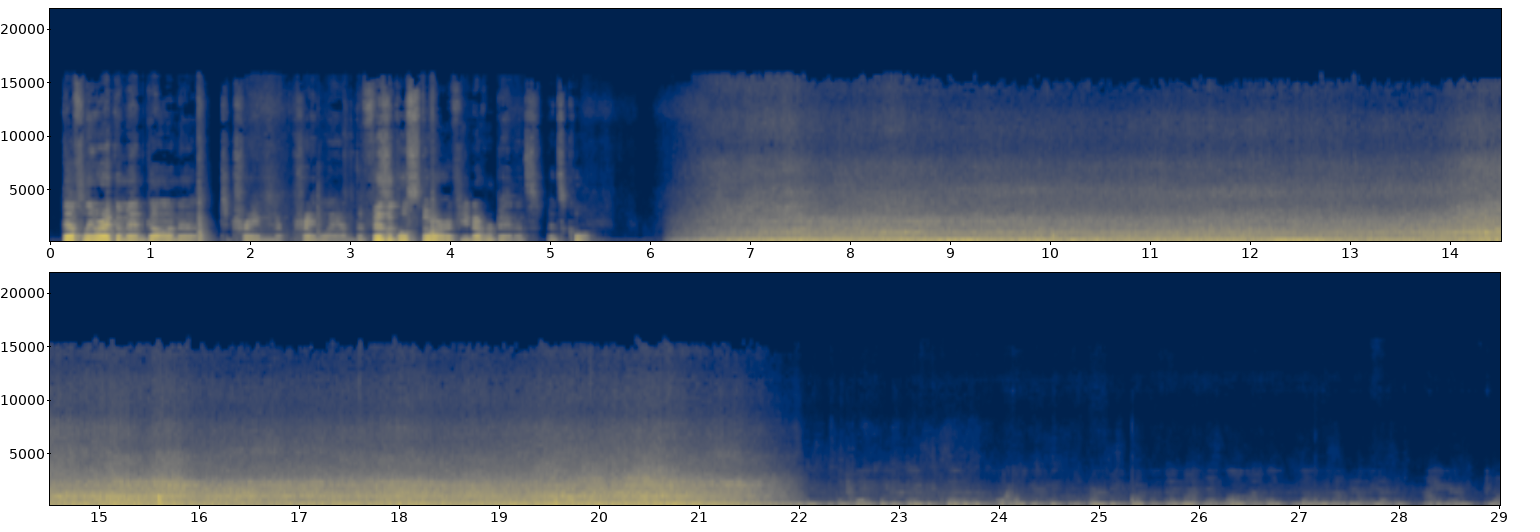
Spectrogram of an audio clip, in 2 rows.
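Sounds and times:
street traffic rumble: 6.2 - 29.0.

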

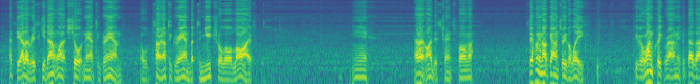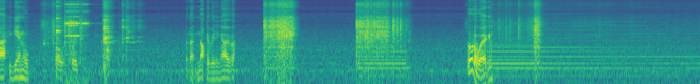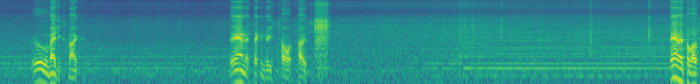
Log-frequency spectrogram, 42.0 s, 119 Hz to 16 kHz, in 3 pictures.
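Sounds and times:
steady buzzing hum: 0.0 - 42.0
steady hiss: 0.0 - 42.0
loud electrical crackle: 12.9 - 16.9, 19.2 - 20.2, 21.0 - 22.3, 23.3 - 42.0.

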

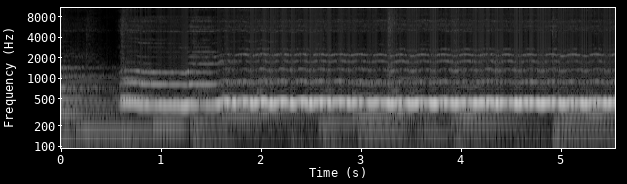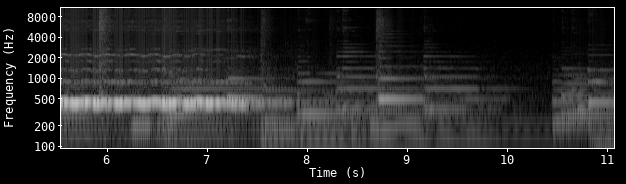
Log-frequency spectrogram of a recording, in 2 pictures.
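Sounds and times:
bass and guitar: 0.0 - 11.0.

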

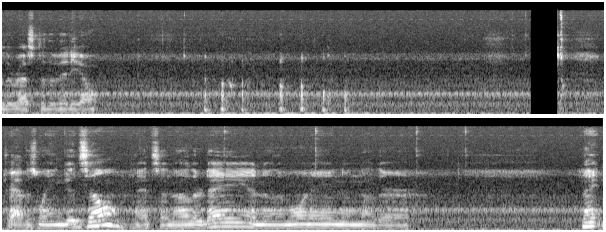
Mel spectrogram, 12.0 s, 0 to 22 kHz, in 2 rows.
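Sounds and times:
steady electrical hum: 0.0 - 12.0
man chuckling quietly: 1.9 - 3.7.

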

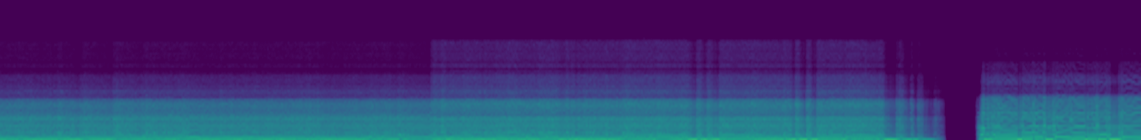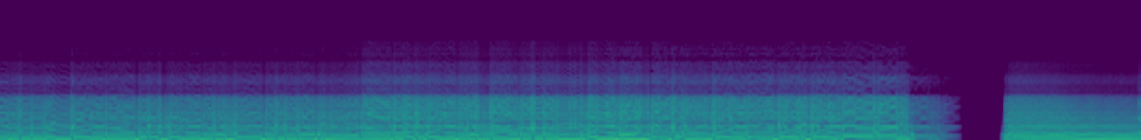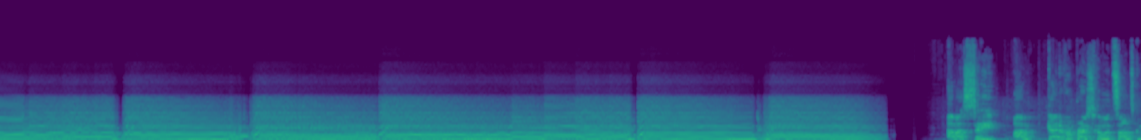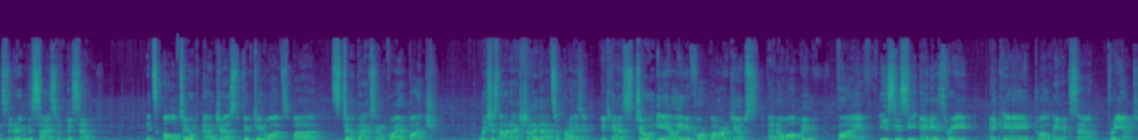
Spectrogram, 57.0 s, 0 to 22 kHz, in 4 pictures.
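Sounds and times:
distorted electric guitar: 0.0 - 26.2, 26.8 - 57.0.

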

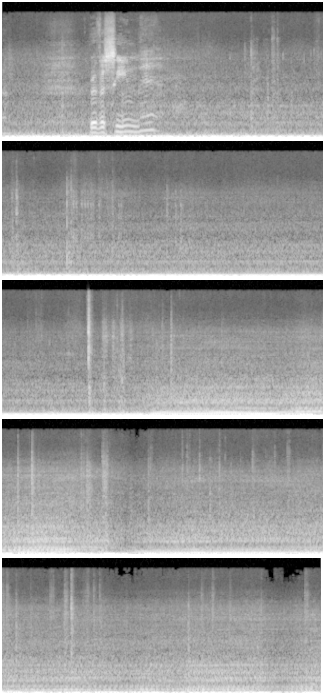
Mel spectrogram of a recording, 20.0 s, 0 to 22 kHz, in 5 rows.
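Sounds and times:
van engine idling and accelerating: 0.0 - 20.0.

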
